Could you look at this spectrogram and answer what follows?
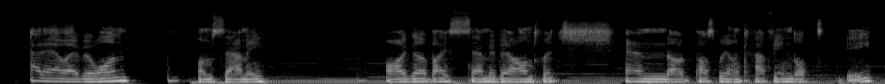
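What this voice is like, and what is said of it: Bad put-on Liverpool accent. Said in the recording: “I don't know what this accent is ... it was horrible ... He's from that Liverpool boy.”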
